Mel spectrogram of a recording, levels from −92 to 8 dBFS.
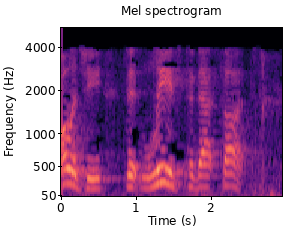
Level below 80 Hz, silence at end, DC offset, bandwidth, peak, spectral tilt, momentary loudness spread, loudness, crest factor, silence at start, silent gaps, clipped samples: -52 dBFS; 0.1 s; under 0.1%; 4.1 kHz; -6 dBFS; -10.5 dB/octave; 10 LU; -23 LUFS; 16 dB; 0 s; none; under 0.1%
